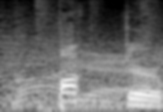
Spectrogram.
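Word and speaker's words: Buchter: goes to Brian bucker believe that if you need if we need pronunciations jump into that iation Channel if we're getting if we're if we're getting that wrong but believe it's Brian Buck dur and either way they'll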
